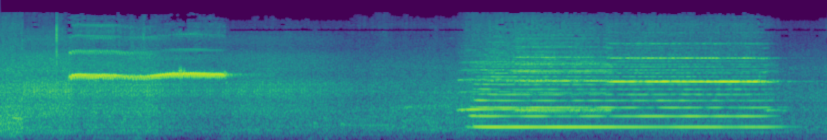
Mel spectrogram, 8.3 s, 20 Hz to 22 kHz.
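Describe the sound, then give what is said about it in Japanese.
A Noto Railway train's whistle sounds as it departs Noto-Nakajima Station just after 6:30 a.m., carrying commuting high school students on its first departure since the earthquake: a short, thin, high-pitched tone, a pause, then a loud, steady horn blast lasting about three seconds. No one speaks. “今朝6時半過ぎ通学する高校生などを乗せ地震後初めて能登鉄道の列車が能登中島駅を出発しました”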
